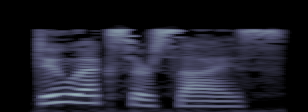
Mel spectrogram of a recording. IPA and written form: du: eksəsaiz (Do exercise)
